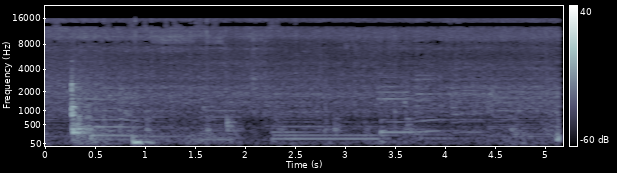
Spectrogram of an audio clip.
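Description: Filet mignon and pork chops searing on a Ninja Foodi Grill, a steady broadband sizzle throughout with a couple of soft clunks early on, close and constant.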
